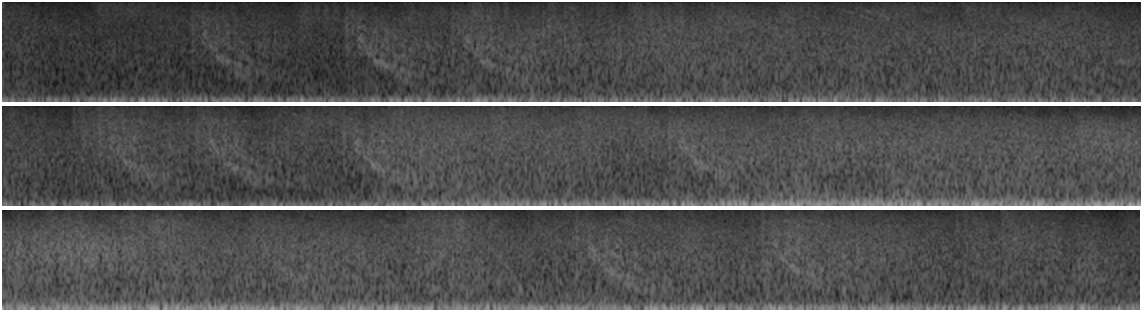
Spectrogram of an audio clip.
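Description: Laser beams zap with falling whines.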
